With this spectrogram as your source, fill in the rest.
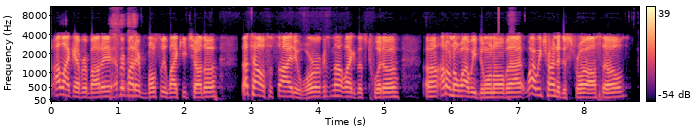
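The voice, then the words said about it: Charles Barkley impression. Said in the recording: “your best impression. That was really good. ... Charles Barkley, yeah ... a decent Charles Barkley impression”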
